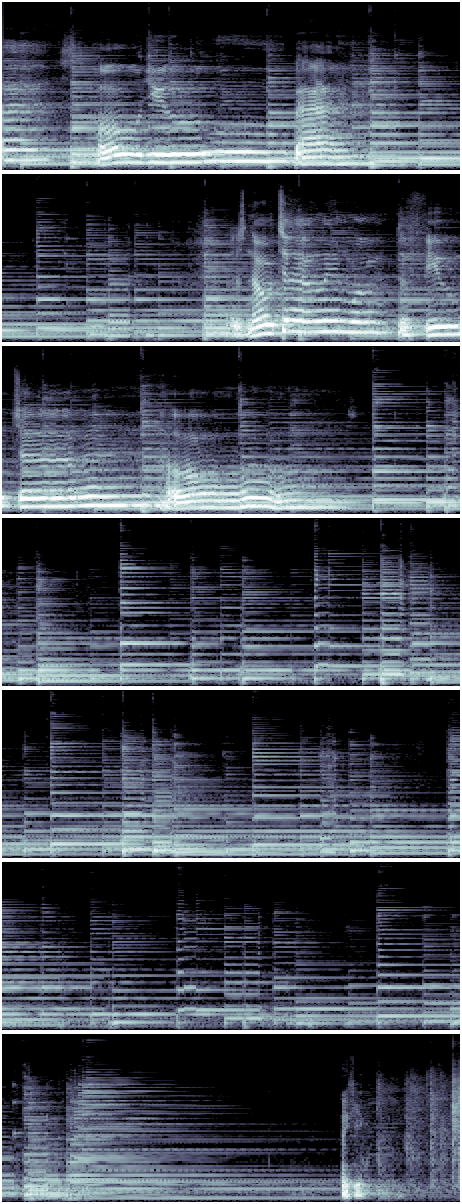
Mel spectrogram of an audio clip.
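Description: Male voice singing over a strummed acoustic guitar for about the first twelve seconds. Then the guitar plays on alone, picked notes growing gradually quieter as the song winds down.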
